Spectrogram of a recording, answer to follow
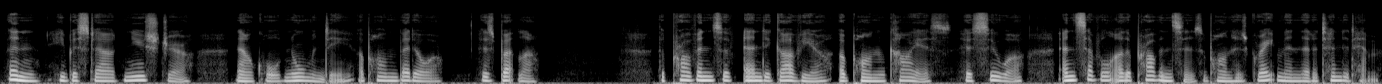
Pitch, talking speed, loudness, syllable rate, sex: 165 Hz, 130 wpm, -19 LUFS, 4.9 syllables/s, female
